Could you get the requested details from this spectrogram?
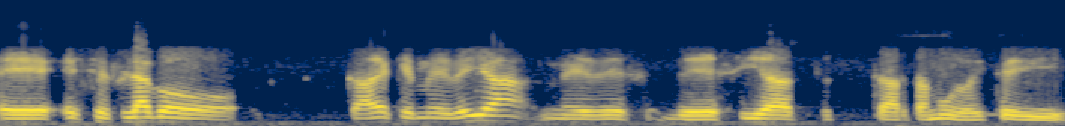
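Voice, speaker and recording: A man with medium pitch speaks at a very slow pace and fairly even intonation. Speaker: government minister. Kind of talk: radio phone interview answer. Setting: phone line.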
